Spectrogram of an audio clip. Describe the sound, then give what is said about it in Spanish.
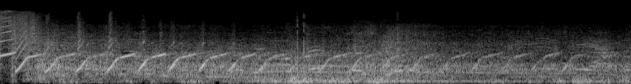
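Fast, repeating ambulance siren wails rise in quick sweeps over a dense, noisy street background, steady and fairly loud throughout, with a deeper rumble of traffic underneath, as ambulances enter and leave a prison. “Al menos 28 ambulancias entraron y salieron al centro de reclusión.”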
